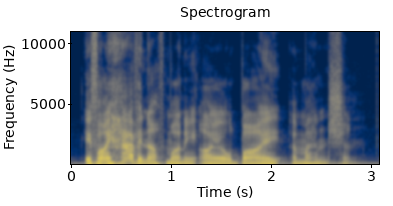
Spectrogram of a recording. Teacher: For different clauses, it's a rise and fall.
